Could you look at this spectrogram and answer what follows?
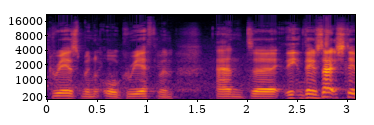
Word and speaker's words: Griezmann: Obviously his nationality is French, and in France they call him Griezmann, but he did ask the commentators in Spain to pronounce it the Spanish way, because he'd lived in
